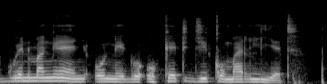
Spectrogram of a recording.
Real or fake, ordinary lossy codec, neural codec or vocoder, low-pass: fake; none; vocoder, 44.1 kHz, 128 mel bands, Pupu-Vocoder; 19.8 kHz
